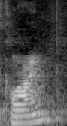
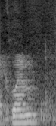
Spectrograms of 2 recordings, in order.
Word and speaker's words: Klim: is another kind of, I know there's an argument between is it Klim or Climb. I know that they've said themselves it's Climb, and if they call their jacket a Climate and they spell it like this, I think that's kind of a hint. I still say Klim.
